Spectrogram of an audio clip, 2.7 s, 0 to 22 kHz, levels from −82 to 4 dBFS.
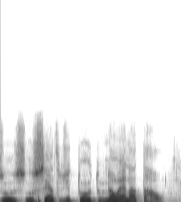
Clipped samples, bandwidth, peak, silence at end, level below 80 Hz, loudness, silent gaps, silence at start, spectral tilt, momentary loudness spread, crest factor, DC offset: under 0.1%; 9 kHz; -6 dBFS; 0.3 s; -44 dBFS; -20 LUFS; none; 0 s; -7 dB/octave; 10 LU; 14 dB; under 0.1%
